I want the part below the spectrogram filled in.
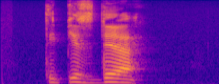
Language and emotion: Russian, angry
